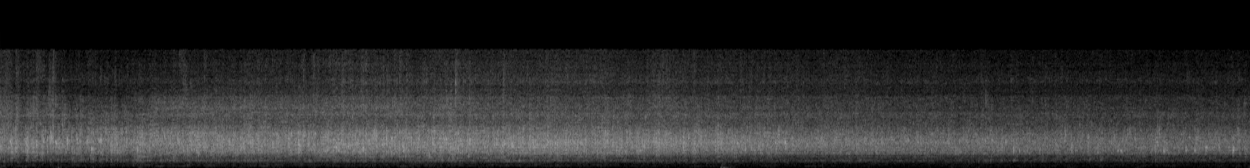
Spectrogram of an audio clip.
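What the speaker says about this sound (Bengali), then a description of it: "এখন মাছটা দিলাম।" Rohu fish pieces go into a pan of frying onion curry base, setting off a steady, loud broadband sizzle that holds evenly throughout with a brief low thump midway.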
